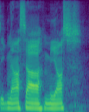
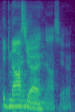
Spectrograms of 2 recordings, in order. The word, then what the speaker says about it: Ignacio: IGN in Cloud go oh there's no G Ignacio Ignacio God damn that's it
